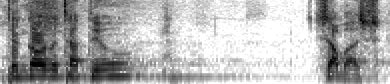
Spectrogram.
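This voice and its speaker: A man's voice: sits high, slow. A man, a pastor leading a healing service, urging and commanding people to rise and walk, breaking into repeated chanted syllables. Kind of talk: urgent healing prayer and exhortation. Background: worship music.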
